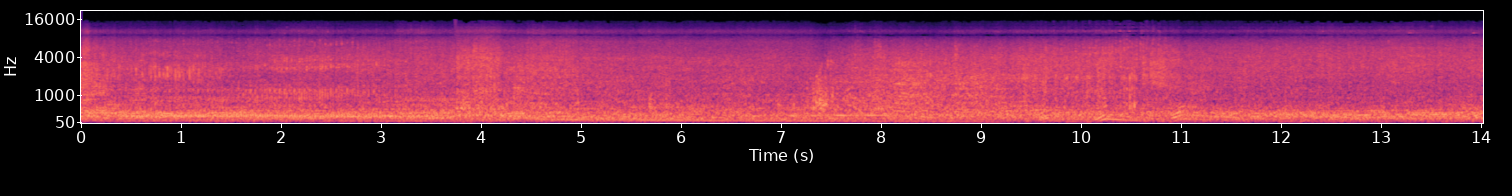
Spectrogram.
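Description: Motorcycle engines running steadily while riding. One engine's pitch drops about ten seconds in.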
